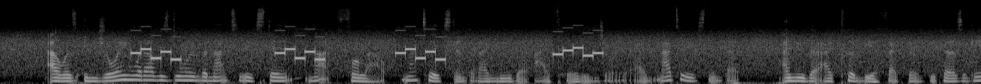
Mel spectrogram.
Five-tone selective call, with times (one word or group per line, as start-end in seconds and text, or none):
1.3-1.8 70382
2.7-3.2 70382
4.0-4.5 70382
5.5-6.0 69957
